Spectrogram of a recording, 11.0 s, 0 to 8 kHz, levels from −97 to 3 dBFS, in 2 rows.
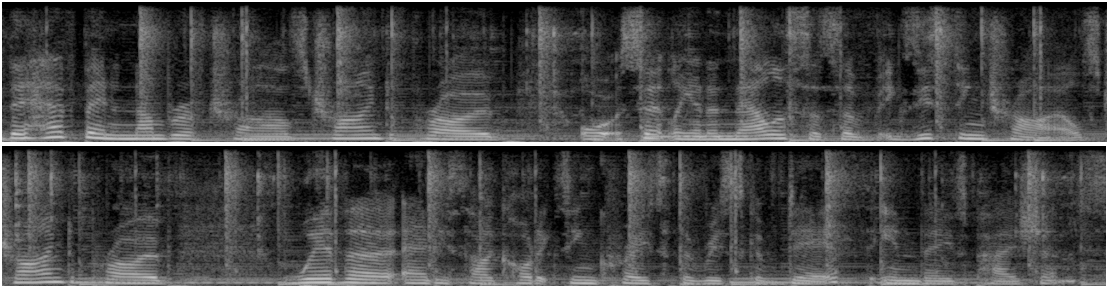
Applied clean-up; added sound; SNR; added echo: none; Acoustic guitar; 11 dB; reverberation time 0.3 s.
